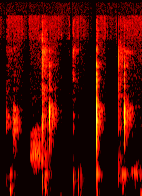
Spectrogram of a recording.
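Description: Near silence broken by faint, short clicks at irregular intervals, several a second.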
